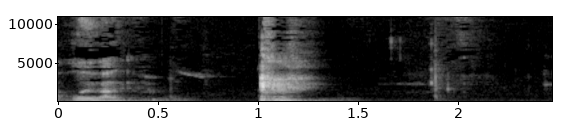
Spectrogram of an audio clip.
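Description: A single short cough about a second in, following a brief spoken syllable.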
